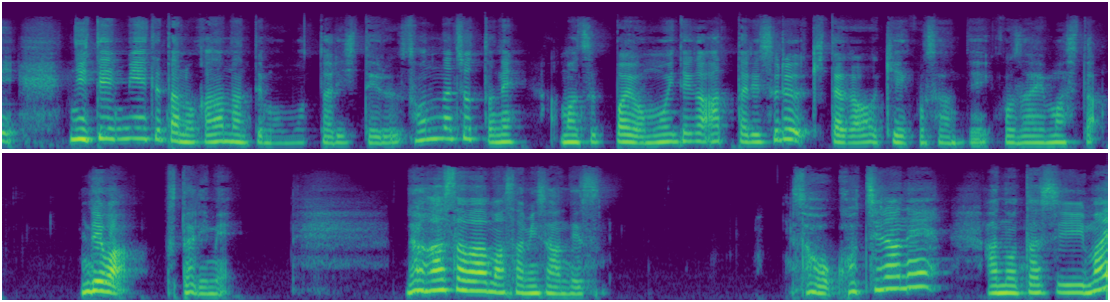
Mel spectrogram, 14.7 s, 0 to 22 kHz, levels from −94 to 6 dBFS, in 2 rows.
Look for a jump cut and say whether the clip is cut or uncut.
uncut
